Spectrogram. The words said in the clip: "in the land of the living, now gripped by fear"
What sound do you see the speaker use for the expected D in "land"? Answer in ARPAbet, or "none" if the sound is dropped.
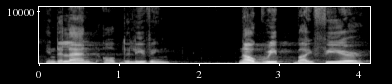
D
